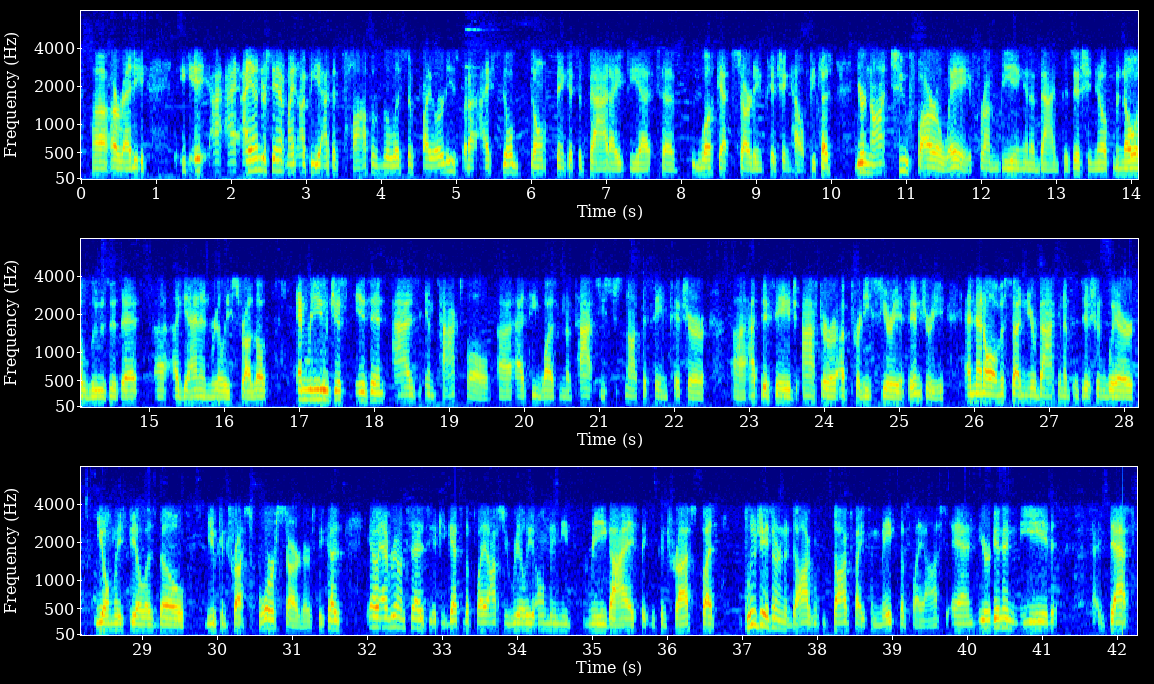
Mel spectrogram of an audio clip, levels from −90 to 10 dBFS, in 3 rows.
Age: 30-49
